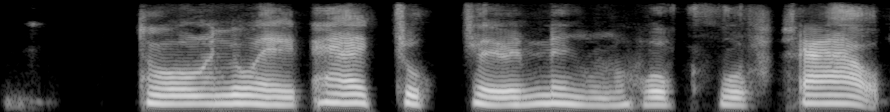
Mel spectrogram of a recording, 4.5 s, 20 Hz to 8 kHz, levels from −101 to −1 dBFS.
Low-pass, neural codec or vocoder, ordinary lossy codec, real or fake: 7.2 kHz; codec, 16 kHz, 1 kbps, FreqCodec, larger model; none; fake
